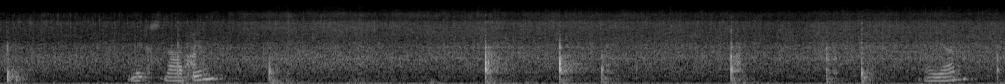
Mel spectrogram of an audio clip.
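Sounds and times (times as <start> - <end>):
vegetables sizzling in frying pan: 0.0 - 10.0
metal spoon knocking against pan: 4.8 - 6.2.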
